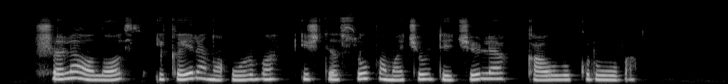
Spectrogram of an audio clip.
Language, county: Lithuanian, Klaipėda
